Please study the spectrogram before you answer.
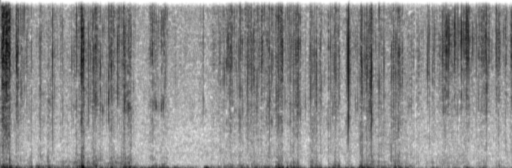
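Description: Long acrylic nails scratch the textured surface of a round, palm-sized red polymer foam smiley sponge held in both hands. The result is a quiet, muffled stream of soft scraping and crackling rubs, mostly low and dull with brief brighter flicks of texture.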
